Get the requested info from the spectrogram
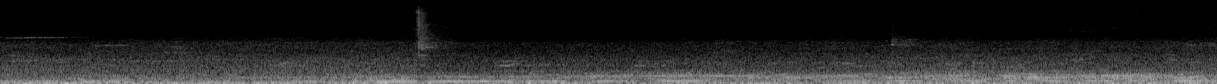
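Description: Street ambience of passing and idling vehicle traffic: a steady low engine hum under a general urban noise bed, with one short, sharp hiss about four seconds in.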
